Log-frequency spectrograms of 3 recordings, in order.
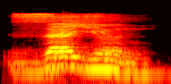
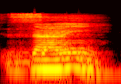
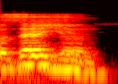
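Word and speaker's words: زاي: So let's go to the next one, and that is zayun. Many people call it zain, but its name is zay.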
